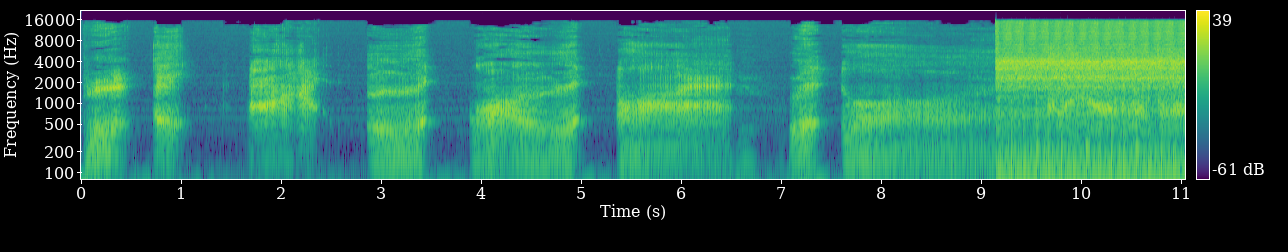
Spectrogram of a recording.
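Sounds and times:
man grunting and groaning: 1.7s - 11.0s.

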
